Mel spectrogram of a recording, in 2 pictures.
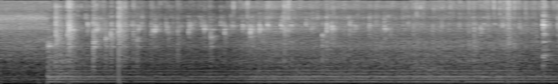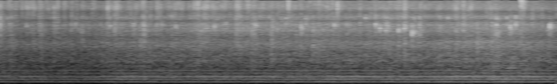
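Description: Batter-coated bitter gourd rings frying in hot oil in a pan: steady sizzling with dense crackling, over a low steady hum.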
